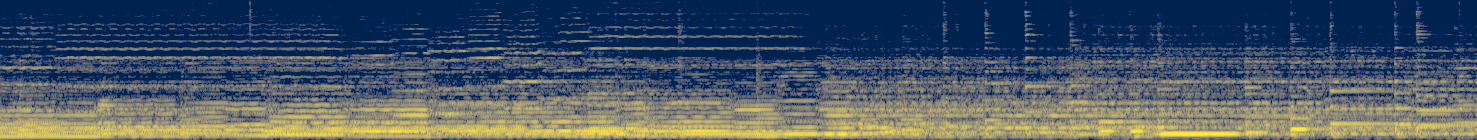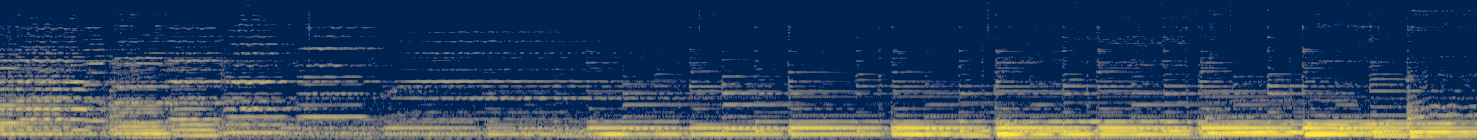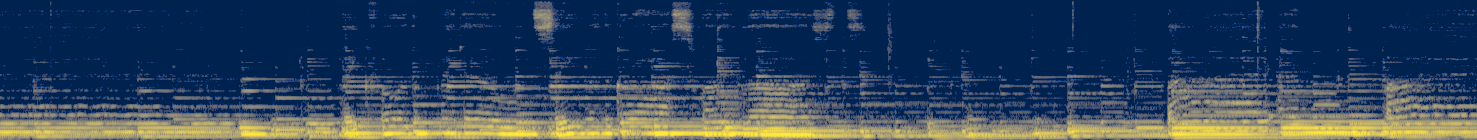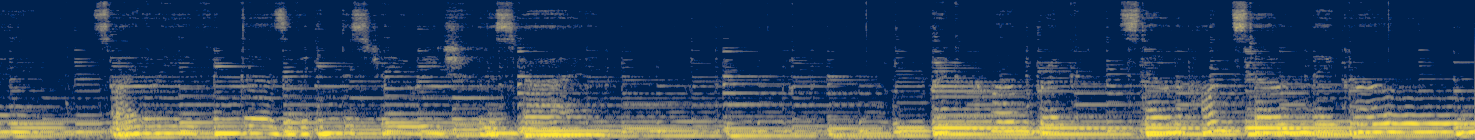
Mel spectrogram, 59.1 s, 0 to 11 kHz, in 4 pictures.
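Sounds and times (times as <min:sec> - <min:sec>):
slow bowed cello music: 0:00.0 - 0:23.7, 0:24.3 - 0:59.0.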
